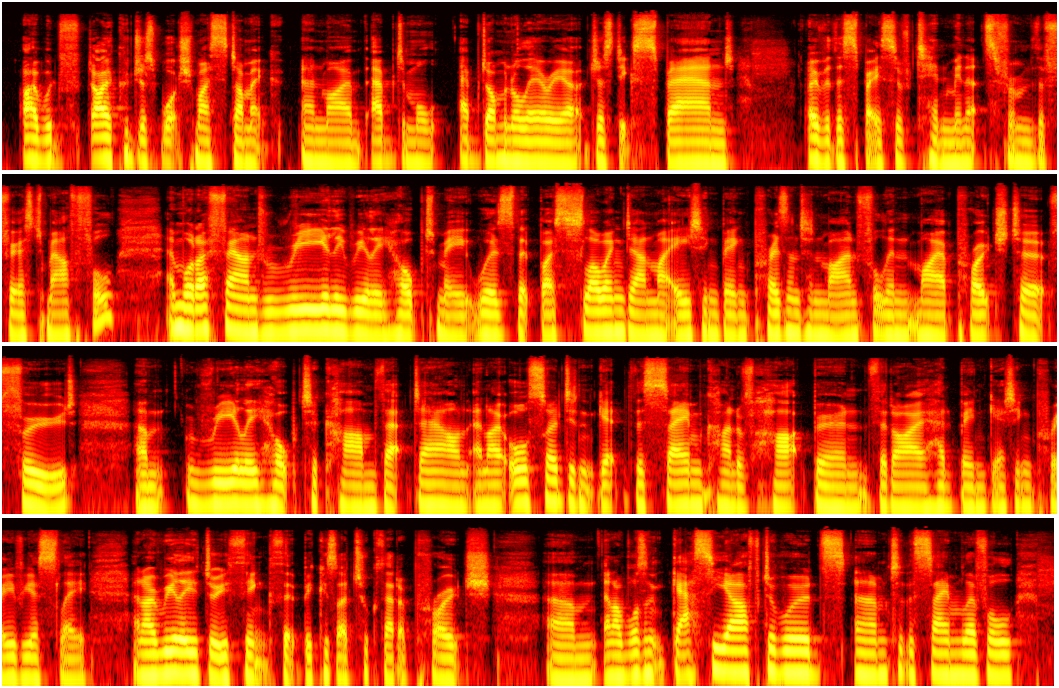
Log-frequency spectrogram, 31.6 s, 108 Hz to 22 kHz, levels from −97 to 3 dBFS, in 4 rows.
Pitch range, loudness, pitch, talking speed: 130-150 Hz, -21 LUFS, 135 Hz, 180 wpm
